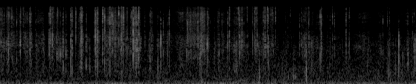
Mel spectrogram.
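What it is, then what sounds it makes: Foil-wrapped chocolate bar. Painted nails and fingertips scratch, rub and crinkle the crinkly gold foil, embossed with a design, wrapping a solid, flat rectangular Easter chocolate bar held in both hands. A dense, bright crackle of rustling and crinkling runs steadily throughout, with quick sharp scratchy ticks and little low end.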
